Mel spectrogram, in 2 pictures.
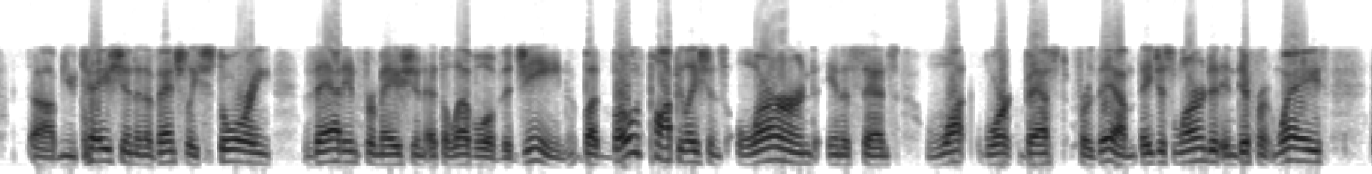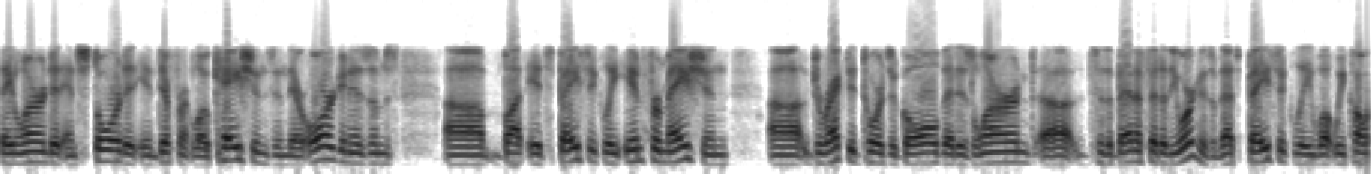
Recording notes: Visited by phone from his office in Pittsburgh, Pennsylvania.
